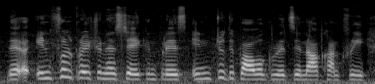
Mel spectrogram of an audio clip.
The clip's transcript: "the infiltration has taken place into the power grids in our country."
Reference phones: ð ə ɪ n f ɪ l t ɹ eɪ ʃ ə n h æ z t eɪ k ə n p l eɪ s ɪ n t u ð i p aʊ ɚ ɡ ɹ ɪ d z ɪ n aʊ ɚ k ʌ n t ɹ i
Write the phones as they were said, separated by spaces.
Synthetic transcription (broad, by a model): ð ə ɪ n f ɪ l t ɹ eɪ ʃ ə n h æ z t eɪ k ə n p l eɪ s ɪ n t u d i p aʊ ɚ ɡ ɹ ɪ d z ɪ n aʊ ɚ k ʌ n t ɹ i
